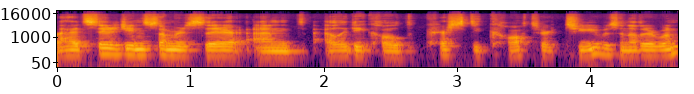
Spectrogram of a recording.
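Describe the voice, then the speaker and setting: A man in a west of Scotland accent, medium-pitched, fairly quick, with fairly even intonation. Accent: west of Scotland Scottish. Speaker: fiddle player. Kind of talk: interview. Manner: halting, many fillers.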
